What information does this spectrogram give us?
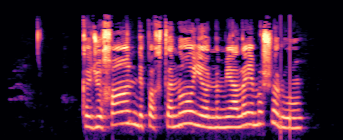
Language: Pashto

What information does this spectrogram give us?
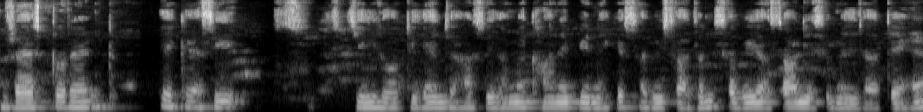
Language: Hindi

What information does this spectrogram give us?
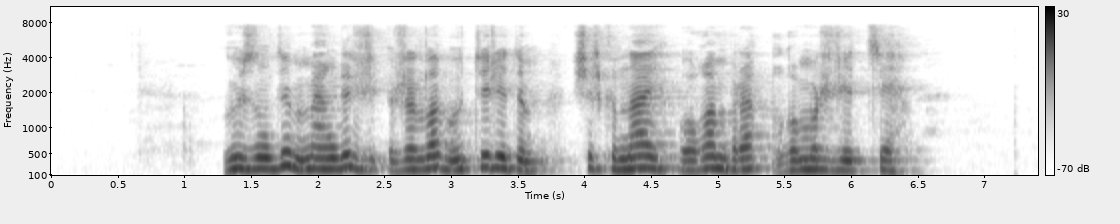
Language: Kazakh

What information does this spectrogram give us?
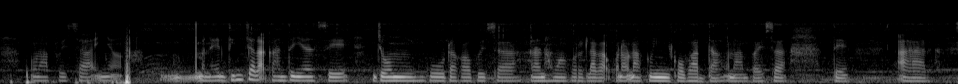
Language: Santali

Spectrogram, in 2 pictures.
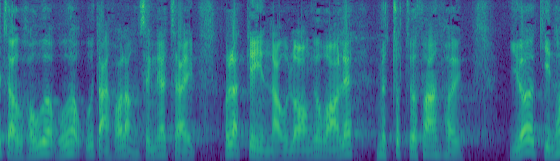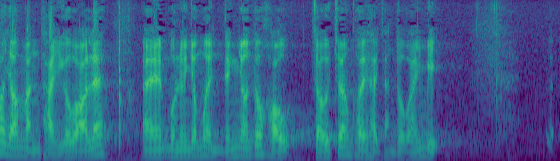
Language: Cantonese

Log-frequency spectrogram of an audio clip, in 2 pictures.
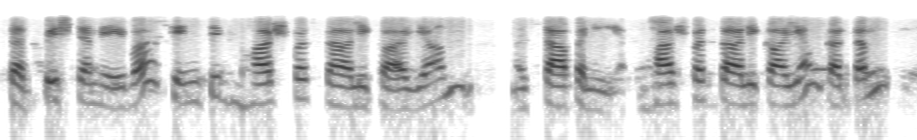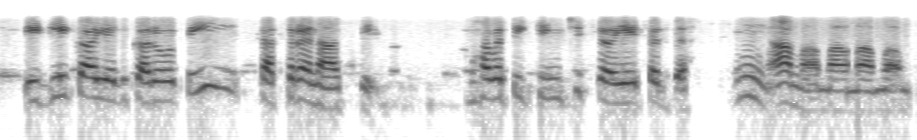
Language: Sanskrit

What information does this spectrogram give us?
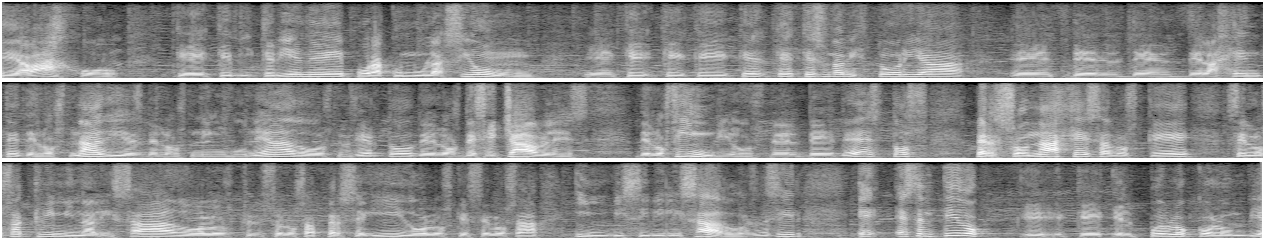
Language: Spanish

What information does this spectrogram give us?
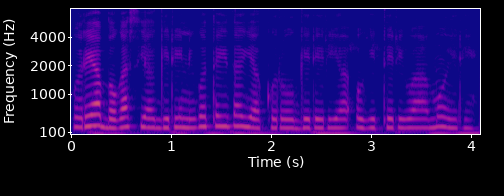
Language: Kikuyu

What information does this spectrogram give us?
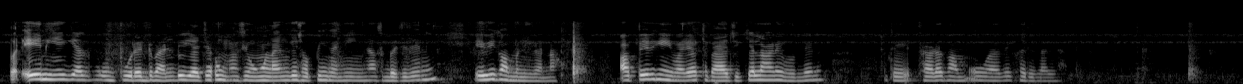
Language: Dogri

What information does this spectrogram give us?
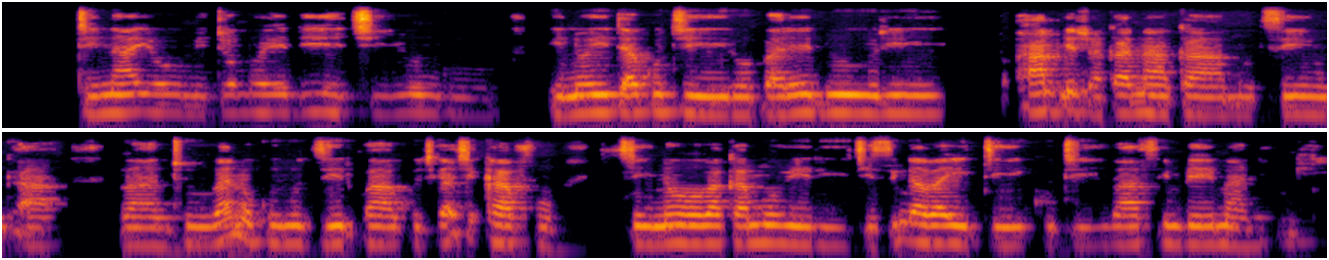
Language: Ndau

